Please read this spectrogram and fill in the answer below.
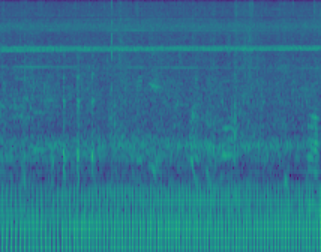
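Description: Hunting dogs on leashes yelping and whining in short rising-and-falling cries, over a steady low pulsing rumble.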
